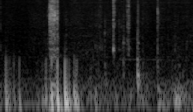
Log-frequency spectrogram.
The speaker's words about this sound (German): Wir parken das Auto ein paar Häuserblocks von der Kneipe entfernt.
